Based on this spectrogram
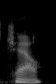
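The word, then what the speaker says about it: Thiaw: The manager, who his name's Chow, and he's not an Asian. It's just how you pronounce his African name.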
